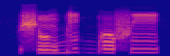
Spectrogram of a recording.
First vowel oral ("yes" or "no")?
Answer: no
